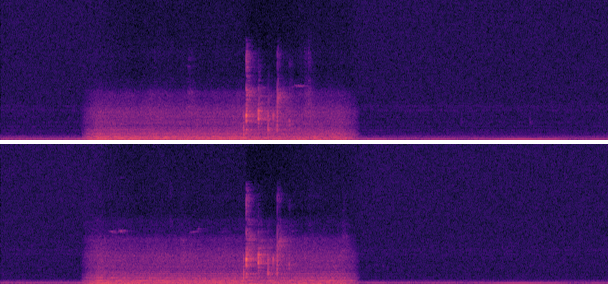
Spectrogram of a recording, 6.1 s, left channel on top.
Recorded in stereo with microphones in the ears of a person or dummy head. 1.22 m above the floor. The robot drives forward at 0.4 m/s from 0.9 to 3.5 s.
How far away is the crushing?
About 0.8 m.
